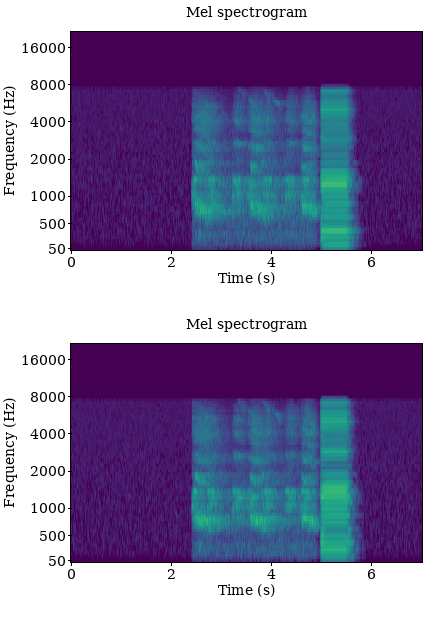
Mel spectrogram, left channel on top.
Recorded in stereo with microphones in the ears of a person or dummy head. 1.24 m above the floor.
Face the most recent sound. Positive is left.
turn(degrees=-15)  # may be behind; listen again after turning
